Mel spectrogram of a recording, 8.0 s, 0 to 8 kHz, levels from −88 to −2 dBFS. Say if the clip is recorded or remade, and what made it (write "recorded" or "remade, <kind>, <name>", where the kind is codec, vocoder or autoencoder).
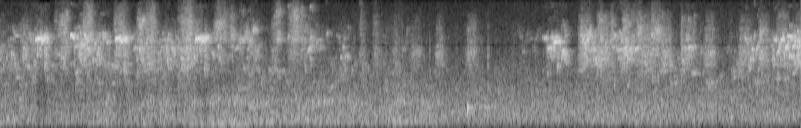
recorded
